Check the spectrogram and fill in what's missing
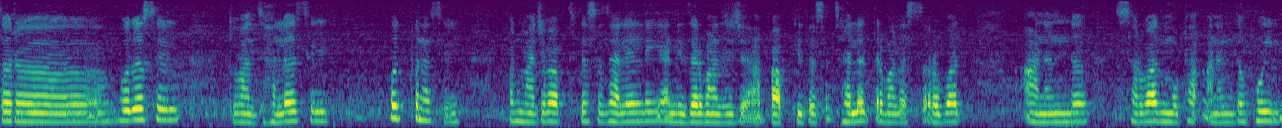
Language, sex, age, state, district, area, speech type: Marathi, female, 30-45, Maharashtra, Akola, rural, spontaneous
